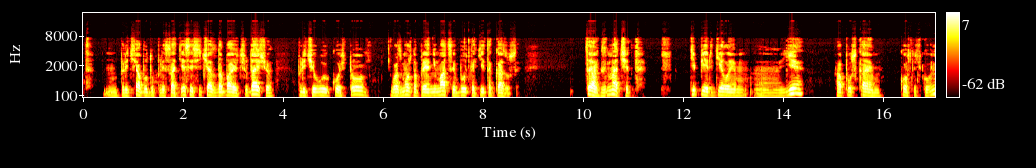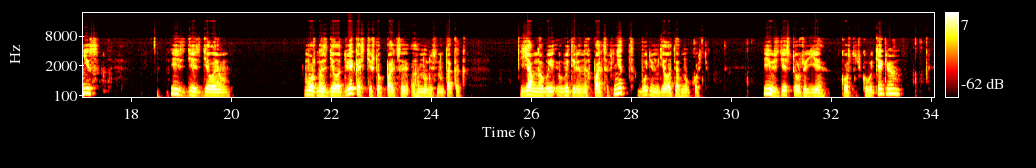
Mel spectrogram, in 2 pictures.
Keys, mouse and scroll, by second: 7.6 click, 14.2 e, 18.6 e, 30.4 click, 31.3 e, 33.8 click.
